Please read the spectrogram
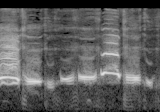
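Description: A person imitating an Australian magpie's call: a run of short warbling, whistle-like notes, with a higher note about a second and a half in.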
